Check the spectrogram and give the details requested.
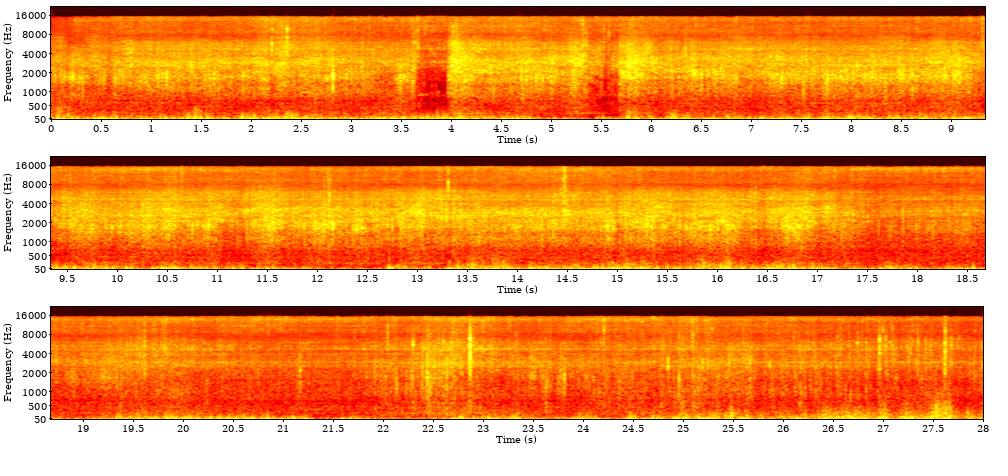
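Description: Wind buffeting the camera microphone of a mountain bike in motion, a steady heavy rumble, over the tyres rolling on a dirt trail with scattered clicks and rattles from the bike.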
